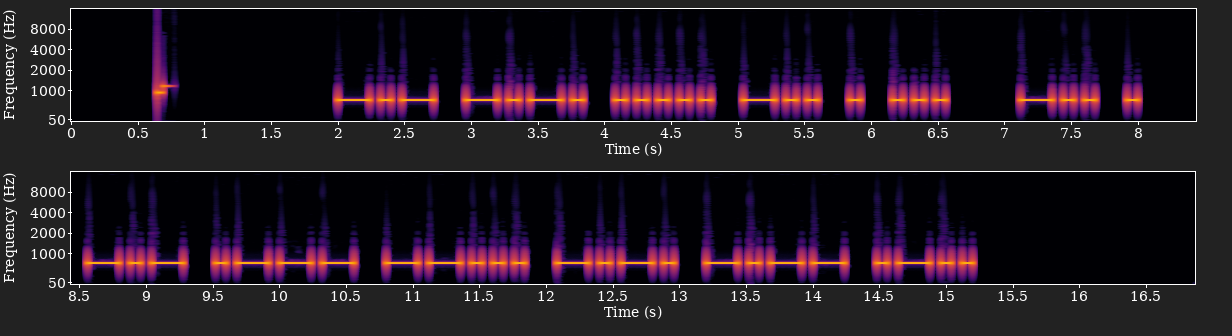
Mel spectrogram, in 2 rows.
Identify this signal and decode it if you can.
Morse code, heard as a keyed tone, about 16 wpm, 700 Hz. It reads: KC5DES DE KJ7CYL
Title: USA Callsign DE Callsign - 6 Characters - 15wpm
